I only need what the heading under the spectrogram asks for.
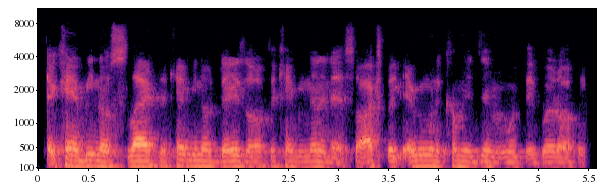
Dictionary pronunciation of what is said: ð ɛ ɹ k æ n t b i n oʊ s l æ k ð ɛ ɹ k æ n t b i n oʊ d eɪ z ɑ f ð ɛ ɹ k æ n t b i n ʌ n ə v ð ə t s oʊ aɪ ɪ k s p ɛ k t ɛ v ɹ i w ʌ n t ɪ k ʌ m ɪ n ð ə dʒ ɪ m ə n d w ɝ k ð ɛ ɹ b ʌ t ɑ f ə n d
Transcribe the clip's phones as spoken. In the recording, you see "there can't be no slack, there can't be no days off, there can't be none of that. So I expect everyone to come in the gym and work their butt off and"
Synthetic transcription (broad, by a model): ð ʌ ɹ k æ n b i n oʊ s l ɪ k ð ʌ ɹ k æ n b i n oʊ d eɪ z ɑ f ð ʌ ɹ k æ n b i n ʌ n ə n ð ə t s oʊ aɪ ɪ k s p ɛ k t ɛ v ɹ i w ʌ n t ɪ k ʌ m ɪ n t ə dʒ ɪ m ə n w ɝ k ð ɛ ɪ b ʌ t ɑ f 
